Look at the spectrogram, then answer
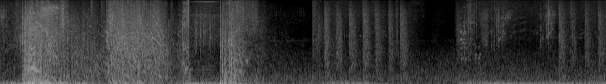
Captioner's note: gunshots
